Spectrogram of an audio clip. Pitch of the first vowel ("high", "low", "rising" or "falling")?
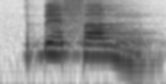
high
